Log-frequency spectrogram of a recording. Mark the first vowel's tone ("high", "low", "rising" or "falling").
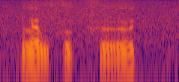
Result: low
